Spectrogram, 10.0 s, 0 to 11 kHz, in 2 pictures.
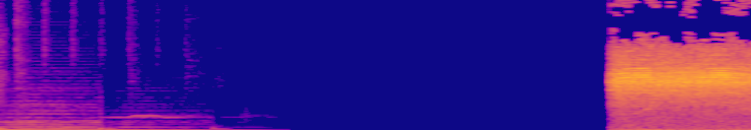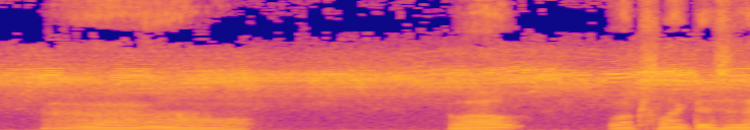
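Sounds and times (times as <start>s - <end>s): steady high hiss: 4.1s - 10.0s
low voice groaning: 5.3s - 6.8s.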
